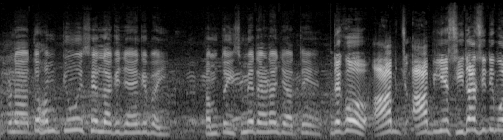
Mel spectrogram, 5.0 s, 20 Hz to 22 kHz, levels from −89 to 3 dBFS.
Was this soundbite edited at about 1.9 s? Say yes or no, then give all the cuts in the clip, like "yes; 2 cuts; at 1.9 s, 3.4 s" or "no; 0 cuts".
no; 1 cut; at 3.3 s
